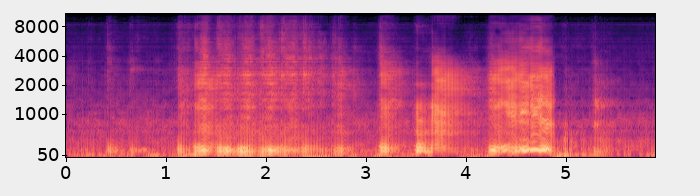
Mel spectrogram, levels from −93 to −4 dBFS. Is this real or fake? fake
